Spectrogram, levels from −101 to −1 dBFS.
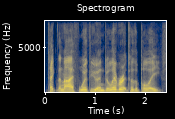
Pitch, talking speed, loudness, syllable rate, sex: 165 Hz, 270 wpm, -17 LUFS, 7.1 syllables/s, male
